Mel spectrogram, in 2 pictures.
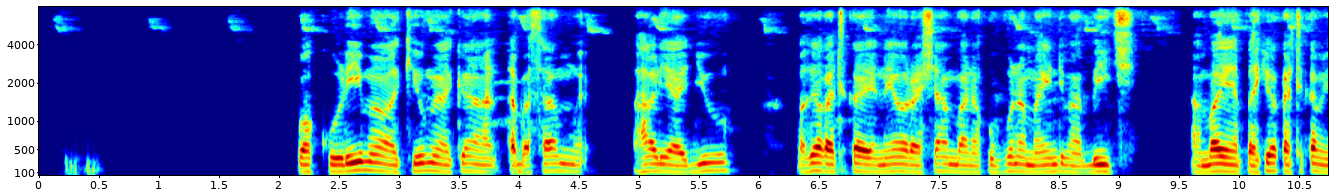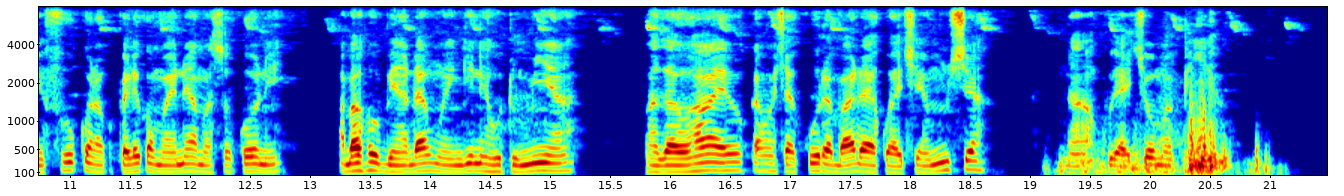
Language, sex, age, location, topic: Swahili, male, 25-35, Dar es Salaam, agriculture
